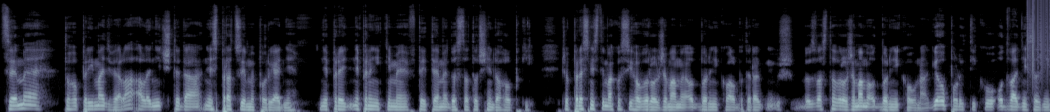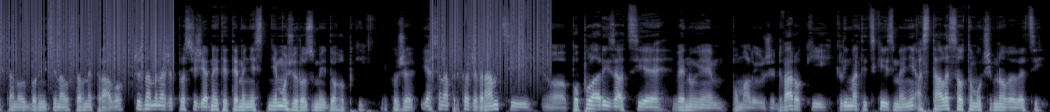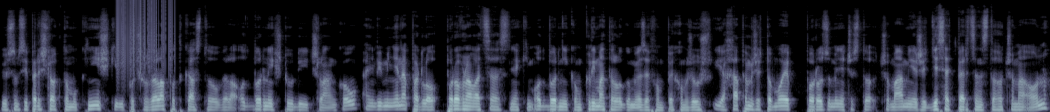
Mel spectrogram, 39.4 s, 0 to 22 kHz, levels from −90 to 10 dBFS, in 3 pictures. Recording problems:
crackling; loud; from 13 to 15 s, from 19 to 20 s and at 28 s; 7 dB below the speech

